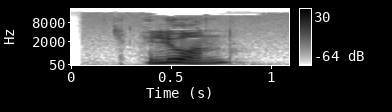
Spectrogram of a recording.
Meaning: flax
- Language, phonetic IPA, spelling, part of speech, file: Russian, [lʲɵn], лён, noun, Ru-лён.ogg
